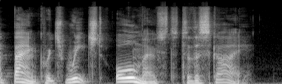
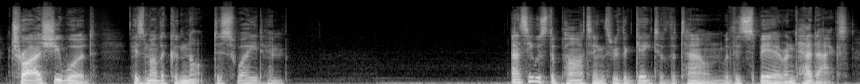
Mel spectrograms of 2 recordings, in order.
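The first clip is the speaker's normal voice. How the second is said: plain reading voice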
